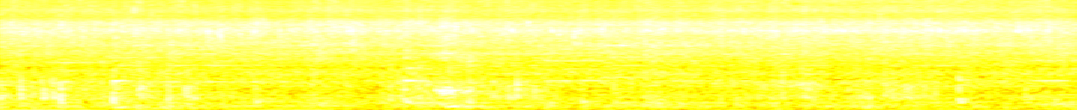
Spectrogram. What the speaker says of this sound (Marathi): आता याच्यामध्ये ना ही फ्लावर घालून घेते मी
